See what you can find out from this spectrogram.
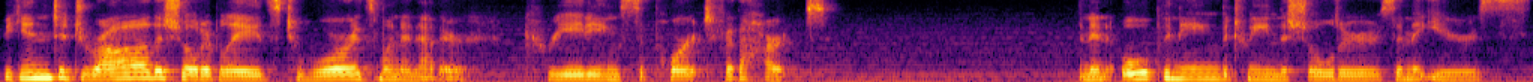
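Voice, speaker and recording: A woman teaching yoga nidra as a guided meditation, speaking soothingly and unhurriedly in short phrases with pauses. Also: on the low side, warm tone, soft background music.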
